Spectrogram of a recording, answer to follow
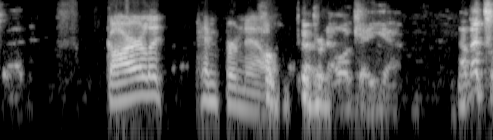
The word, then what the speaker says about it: Scarlet Pimpernel: How the do you pronounce that? Scarlet Pimpernel.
